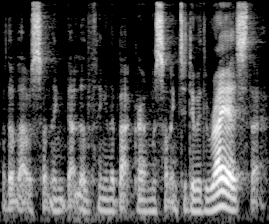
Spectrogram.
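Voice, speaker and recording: A male gaming host gives casual, chatty commentary. His mid-pitched voice has plenty of creak, and he sounds enthusiastic about what he is showing. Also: fairly even intonation, rapid-fire. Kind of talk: casual gameplay showcase commentary.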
